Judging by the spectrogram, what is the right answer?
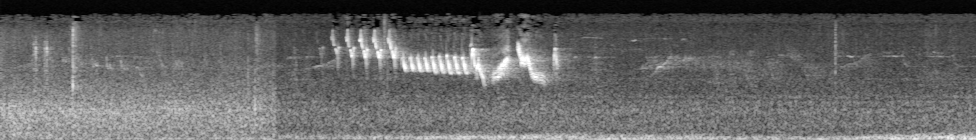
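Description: A songbird sings one phrase a few seconds in: a quick run of repeated high notes ending in a couple of swooping notes, over faint outdoor background noise.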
